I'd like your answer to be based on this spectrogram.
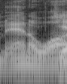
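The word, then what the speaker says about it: Anoa'i: But the guy behind the mask, you know, Joe Annoy, or however you pronounce his last name, Anoy. Yeah, you nailed it, Joe Annoy. Perfect.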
